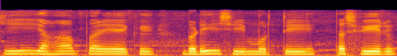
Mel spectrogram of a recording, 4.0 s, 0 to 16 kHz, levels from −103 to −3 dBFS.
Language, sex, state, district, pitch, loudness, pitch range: Hindi, male, Haryana, Charkhi Dadri, 165 Hz, -14 LUFS, 160-175 Hz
